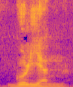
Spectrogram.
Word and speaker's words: Gøljan: pénible fini s 37 comment prend-on votre nom ça se prononce gaullienne que significative alors gaullienne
